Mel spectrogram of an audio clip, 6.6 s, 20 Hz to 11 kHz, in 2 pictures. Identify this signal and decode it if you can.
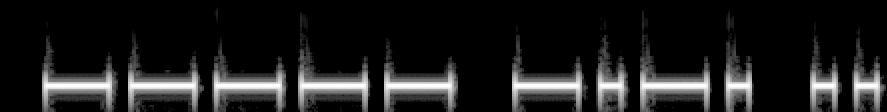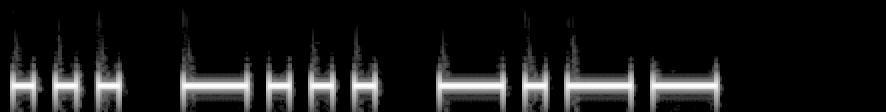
Morse code, heard as a keyed tone, about 15 wpm, 700 Hz. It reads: 0C5BY
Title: Code Groups - 5 Letter:Numbers - 15wpm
